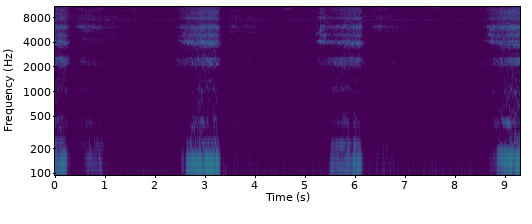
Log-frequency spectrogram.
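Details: German Shepherd puppy snoring in sleep: low rumbling snores about every three seconds, roughly 20 breaths a minute, with quiet gaps between.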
